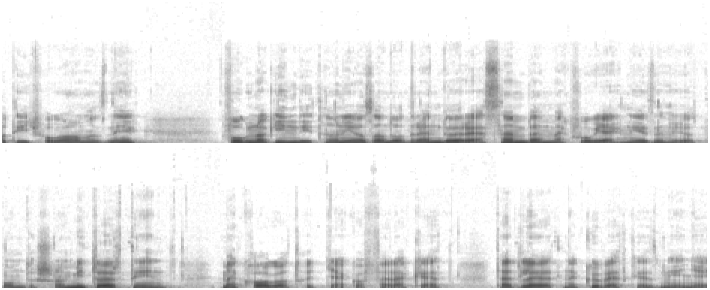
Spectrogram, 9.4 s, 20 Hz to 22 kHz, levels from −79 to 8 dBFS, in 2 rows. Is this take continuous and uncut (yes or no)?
no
